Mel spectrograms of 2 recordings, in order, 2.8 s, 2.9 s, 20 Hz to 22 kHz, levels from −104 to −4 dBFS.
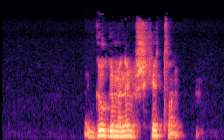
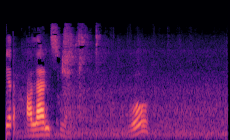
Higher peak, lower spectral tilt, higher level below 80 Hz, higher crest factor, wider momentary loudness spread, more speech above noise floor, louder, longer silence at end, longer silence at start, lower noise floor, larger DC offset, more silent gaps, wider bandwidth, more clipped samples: first, -2 dBFS vs -10 dBFS; first, -5.5 dB/octave vs -3.5 dB/octave; first, -46 dBFS vs -76 dBFS; second, 16 dB vs 24 dB; second, 17 LU vs 24 LU; first, 57 dB vs 24 dB; first, -15 LUFS vs -31 LUFS; second, 0.55 s vs 1.05 s; first, 1.05 s vs 0.05 s; first, -72 dBFS vs -56 dBFS; neither; neither; about the same, 12.5 kHz vs 11.5 kHz; neither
